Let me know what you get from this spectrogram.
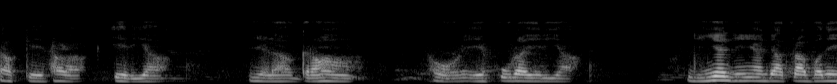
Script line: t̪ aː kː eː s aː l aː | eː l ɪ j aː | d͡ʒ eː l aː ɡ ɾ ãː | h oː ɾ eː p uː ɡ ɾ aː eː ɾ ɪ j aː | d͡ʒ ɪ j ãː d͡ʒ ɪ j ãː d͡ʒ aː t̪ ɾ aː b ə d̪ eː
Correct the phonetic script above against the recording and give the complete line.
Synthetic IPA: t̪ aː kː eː s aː ɽ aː | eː ɾ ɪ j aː | d͡ʒ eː ɽ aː ɡ ɾ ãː | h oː ɾ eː p uː ɾ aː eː ɾ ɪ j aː | d͡ʒ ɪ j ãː d͡ʒ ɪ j ãː d͡ʒ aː t̪ ɾ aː b ə d̪ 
